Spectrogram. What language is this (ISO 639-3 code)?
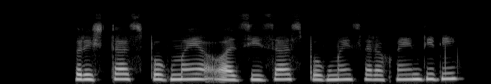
pus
